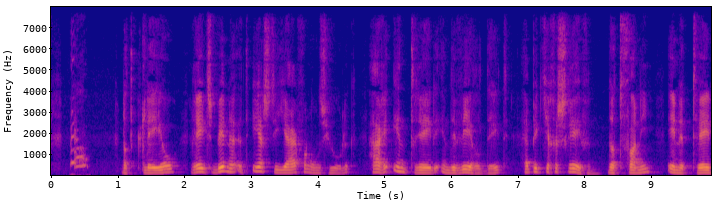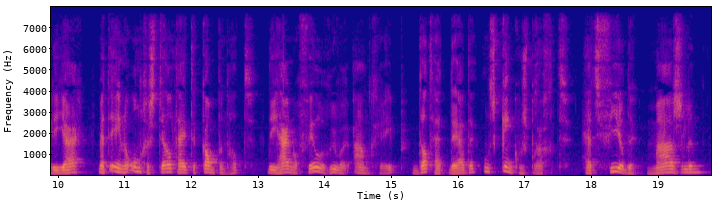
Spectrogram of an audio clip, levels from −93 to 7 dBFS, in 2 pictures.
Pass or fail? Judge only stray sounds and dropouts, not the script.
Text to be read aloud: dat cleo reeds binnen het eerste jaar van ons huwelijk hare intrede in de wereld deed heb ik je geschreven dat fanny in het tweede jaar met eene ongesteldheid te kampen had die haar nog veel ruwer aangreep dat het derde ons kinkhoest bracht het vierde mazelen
fail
